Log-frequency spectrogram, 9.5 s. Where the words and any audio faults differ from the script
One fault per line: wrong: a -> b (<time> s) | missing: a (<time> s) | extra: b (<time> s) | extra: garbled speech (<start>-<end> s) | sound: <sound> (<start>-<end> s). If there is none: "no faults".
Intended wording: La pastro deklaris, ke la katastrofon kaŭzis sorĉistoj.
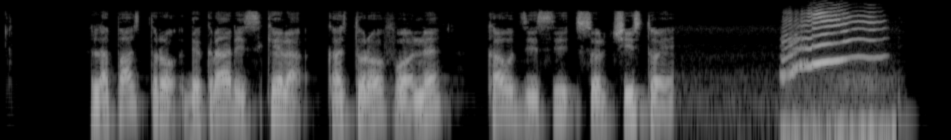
sound: squeak (7.8-9.0 s)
